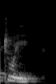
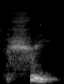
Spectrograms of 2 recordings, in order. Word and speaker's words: Twi: So whenever you see TWI, I know you want to say Twi, but it's Shwi. That's the name of the language.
